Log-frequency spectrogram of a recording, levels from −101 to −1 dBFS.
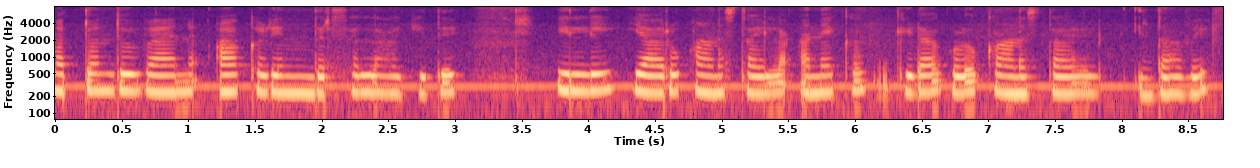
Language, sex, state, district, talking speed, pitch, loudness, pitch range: Kannada, female, Karnataka, Bidar, 90 wpm, 235 Hz, -15 LUFS, 225-245 Hz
